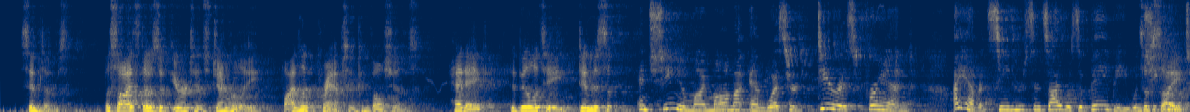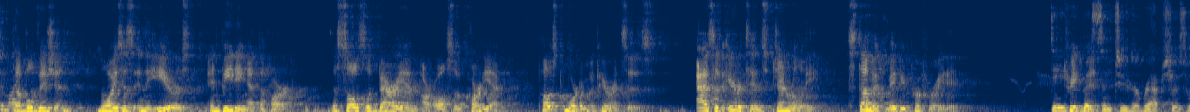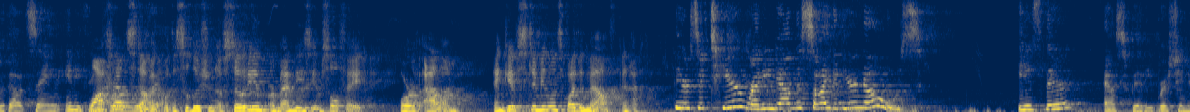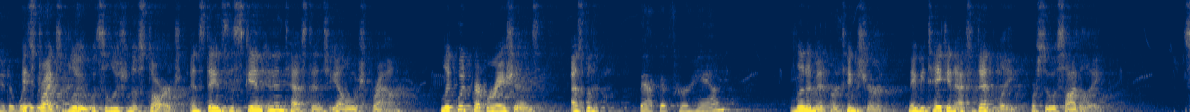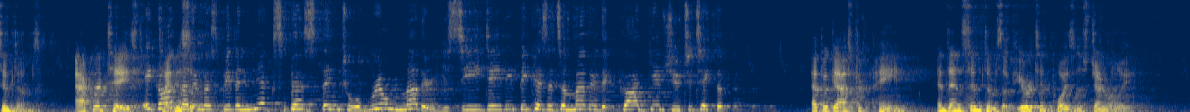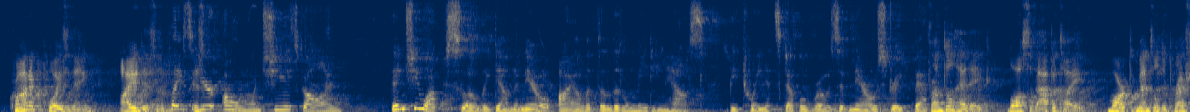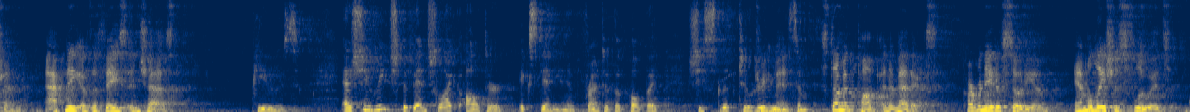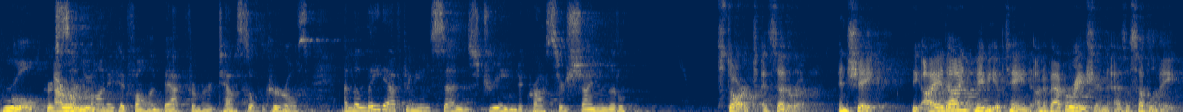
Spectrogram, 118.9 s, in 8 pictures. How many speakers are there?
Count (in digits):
2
